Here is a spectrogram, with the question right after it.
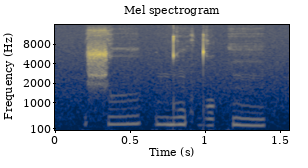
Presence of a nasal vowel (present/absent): present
